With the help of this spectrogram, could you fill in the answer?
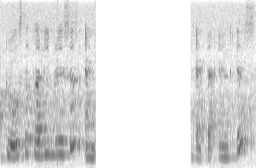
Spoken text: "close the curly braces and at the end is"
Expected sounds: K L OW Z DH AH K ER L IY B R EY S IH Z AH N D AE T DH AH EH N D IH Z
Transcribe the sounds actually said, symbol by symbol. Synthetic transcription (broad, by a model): K L OW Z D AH K ER L IY B R EY S IH Z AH N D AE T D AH EH N D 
